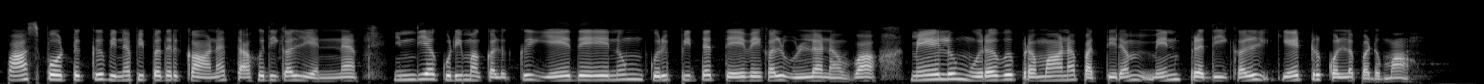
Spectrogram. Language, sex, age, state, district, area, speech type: Tamil, female, 18-30, Tamil Nadu, Madurai, urban, read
